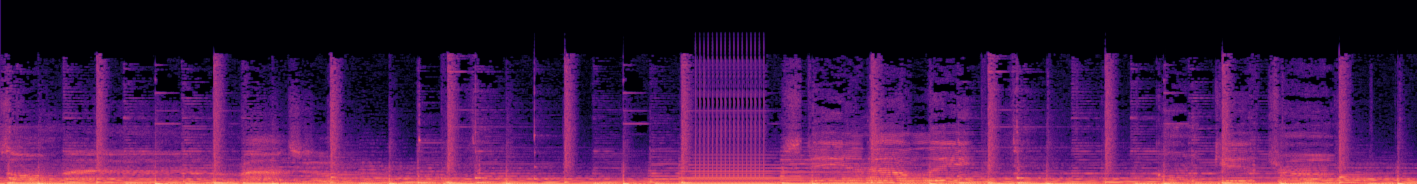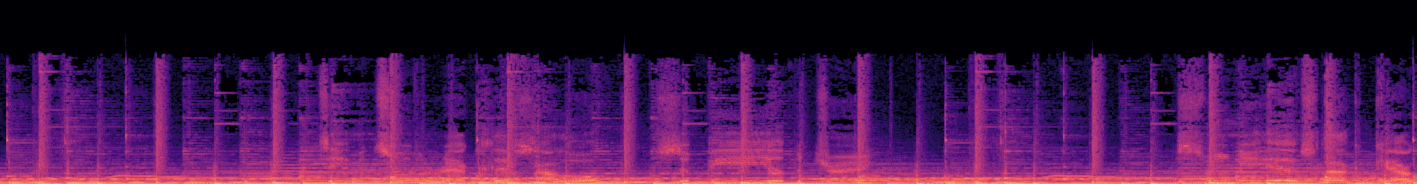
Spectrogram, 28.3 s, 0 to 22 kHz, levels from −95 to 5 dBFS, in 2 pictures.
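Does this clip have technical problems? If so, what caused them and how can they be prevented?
Yes. A system hang loop runs from 6.96 to 7.68 s. The computer or its audio driver stalled while the sound hardware kept replaying the same ring buffer, so one 42.67 ms slice of audio repeats exactly 17 times. That loop length fits a 2048-sample buffer. At about 23.4 repeats per second it comes across as a rattling, machine-gun stutter. Little or no audio seems to be lost once playback resumes. To prevent it, keep the audio thread at real-time priority and use drivers that mute or stop the output when the host stops refilling the buffer.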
